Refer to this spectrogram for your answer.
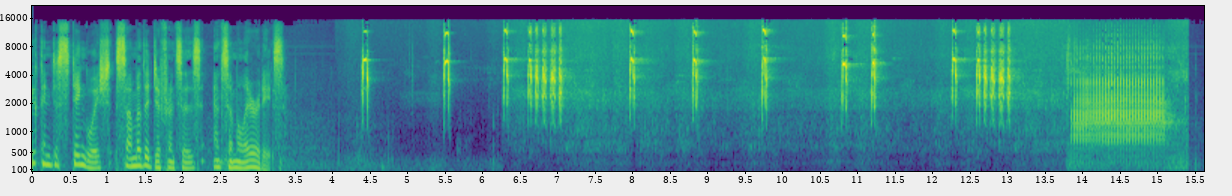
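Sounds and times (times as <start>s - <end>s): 
speech: 0.0s - 3.4s
hairy woodpecker peek calls: 4.4s - 4.7s, 5.5s - 10.0s, 10.7s - 11.6s, 12.2s - 15.4s
hairy woodpecker harsh buzzy burst: 6.3s - 11.6s, 12.2s - 15.4s.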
